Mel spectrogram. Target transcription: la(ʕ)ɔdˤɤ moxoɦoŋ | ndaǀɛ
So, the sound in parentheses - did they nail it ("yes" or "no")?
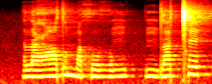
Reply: yes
